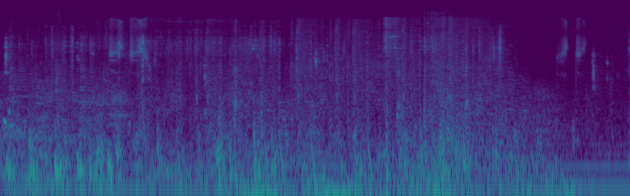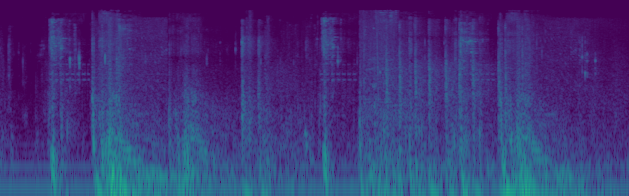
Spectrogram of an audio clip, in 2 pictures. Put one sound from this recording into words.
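Footsteps patter quickly in a video game.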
